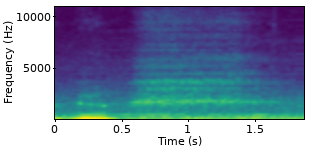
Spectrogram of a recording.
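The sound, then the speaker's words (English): A person mimics snoring with a single rough, rumbling snort that trails off into a steady nasal drone, fairly loud, with no other sounds around it. “That young guy in his denim jacket, he's just snoring at this point.”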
